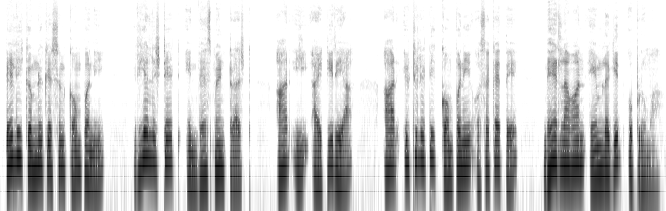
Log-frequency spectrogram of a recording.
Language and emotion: Santali, neutral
